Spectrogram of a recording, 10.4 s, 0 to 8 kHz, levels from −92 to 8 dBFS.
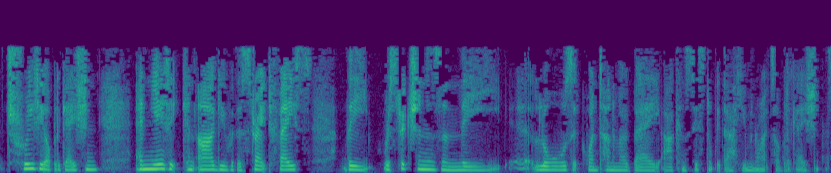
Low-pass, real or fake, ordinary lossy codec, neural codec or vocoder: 7.2 kHz; real; MP3, 24 kbps; none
